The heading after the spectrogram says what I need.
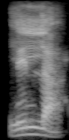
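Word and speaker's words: لله: জের লিল লাম লাম জের লিল লিল্লাহ লিল্লাহ হাজেরি লিল্লাহি লিল্লাহি পাতলাটা হবে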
